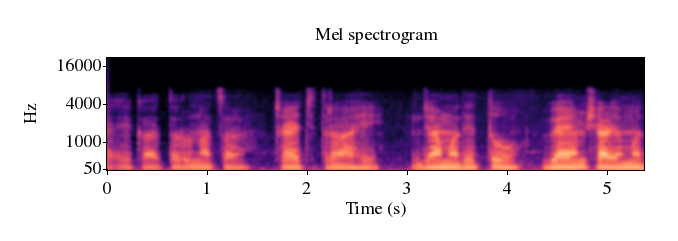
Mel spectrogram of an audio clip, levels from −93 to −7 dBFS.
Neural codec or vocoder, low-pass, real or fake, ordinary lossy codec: none; 7.2 kHz; real; none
